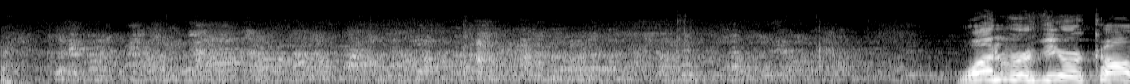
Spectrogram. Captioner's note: laughter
